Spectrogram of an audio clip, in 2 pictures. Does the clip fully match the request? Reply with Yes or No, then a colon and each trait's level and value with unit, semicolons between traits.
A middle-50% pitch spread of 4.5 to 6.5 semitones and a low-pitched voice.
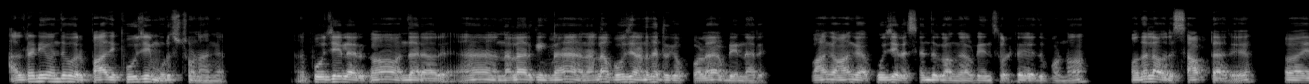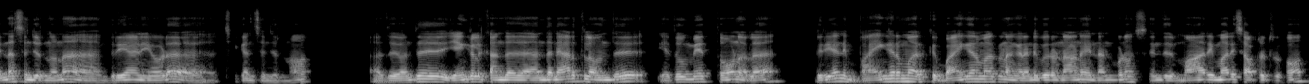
No: average, 3.1 semitones; low, 110 Hz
